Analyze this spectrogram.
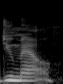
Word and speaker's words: Duhamel: It's pronounced Dumel.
